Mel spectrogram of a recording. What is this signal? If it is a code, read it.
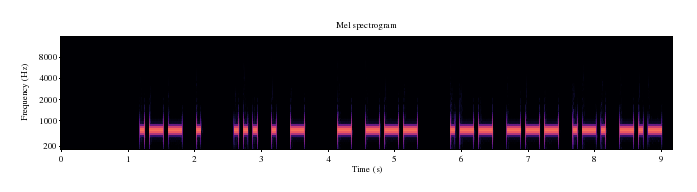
Morse code, heard as a keyed tone, about 17 wpm, 700 Hz. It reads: WE SET TO WORK
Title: Sentences from Top 1000 Words - Review Part 1 - 17wpm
